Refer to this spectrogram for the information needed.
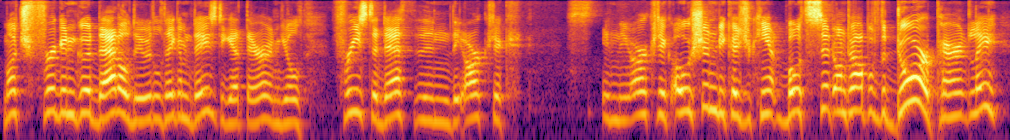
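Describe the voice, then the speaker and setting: A woman's voice: fairly high pitch, normal speed, a little mellow. A woman narrating a first-person story as a podfic reader, with a dry, wry delivery.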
